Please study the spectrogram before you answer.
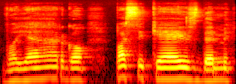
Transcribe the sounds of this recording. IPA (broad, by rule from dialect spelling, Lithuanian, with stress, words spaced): ʋɐ ˈjɛrɡɐʊ pɐsʲɪˈkʲɛɪzdɐmʲɪ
